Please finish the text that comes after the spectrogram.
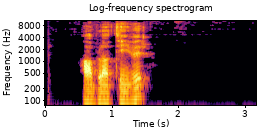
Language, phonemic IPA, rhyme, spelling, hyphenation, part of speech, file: Norwegian Bokmål, /ˈɑːblatiːʋər/, -ər, ablativer, ab‧la‧tiv‧er, noun, NB - Pronunciation of Norwegian Bokmål «ablativer».ogg
- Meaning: indefinite plural of ablativ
